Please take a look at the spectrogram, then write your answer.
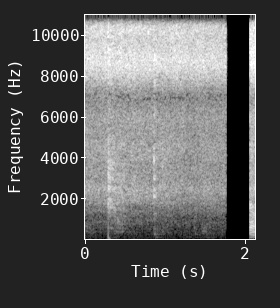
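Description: Pechay stems and ground meat fry in a pan with a loud, hissing sizzle and a couple of soft stirring knocks, cut off by a short silence before the sizzle resumes.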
